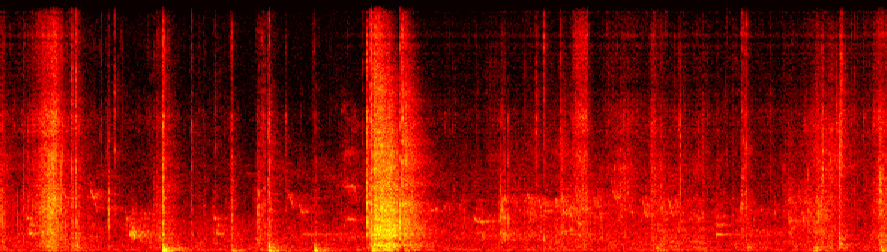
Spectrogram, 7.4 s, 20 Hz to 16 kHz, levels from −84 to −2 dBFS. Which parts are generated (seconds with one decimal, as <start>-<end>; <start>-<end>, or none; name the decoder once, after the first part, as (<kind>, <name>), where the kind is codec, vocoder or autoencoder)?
0.0-0.6 (vocoder, BigVGAN v2); 2.8-7.4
